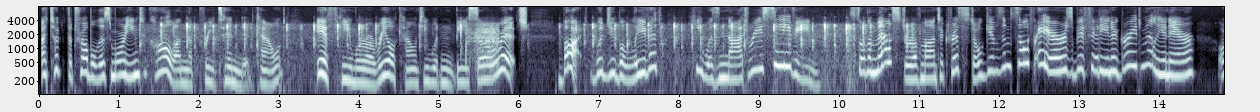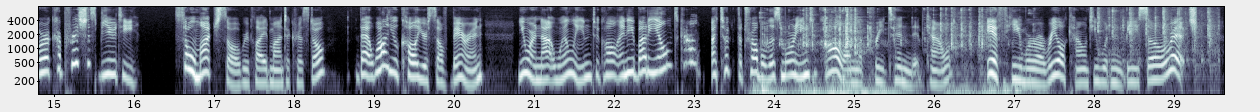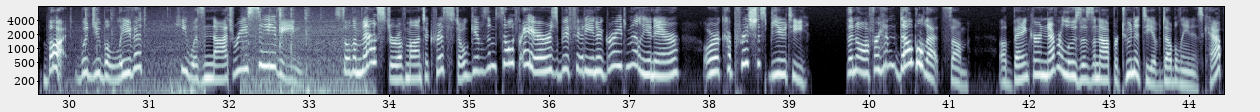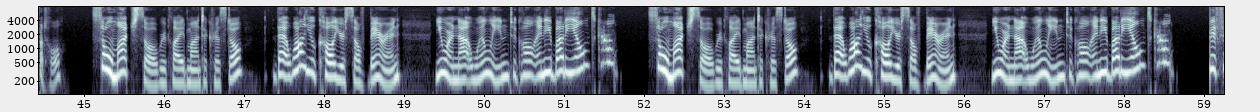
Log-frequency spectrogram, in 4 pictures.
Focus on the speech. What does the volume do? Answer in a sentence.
The volume of the speech stays about the same.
